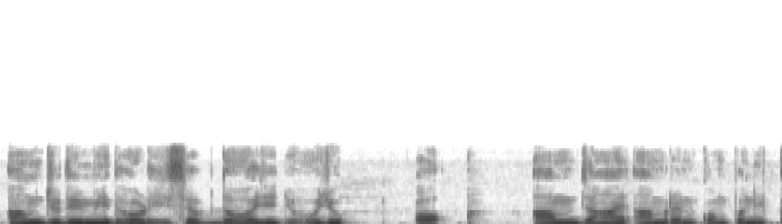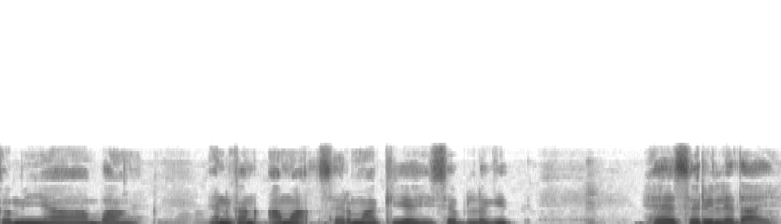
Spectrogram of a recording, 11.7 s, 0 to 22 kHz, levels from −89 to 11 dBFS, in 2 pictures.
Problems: none marked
